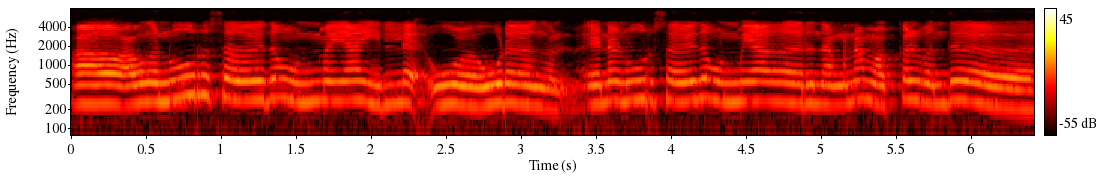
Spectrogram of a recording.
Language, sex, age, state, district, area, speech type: Tamil, female, 45-60, Tamil Nadu, Viluppuram, urban, spontaneous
